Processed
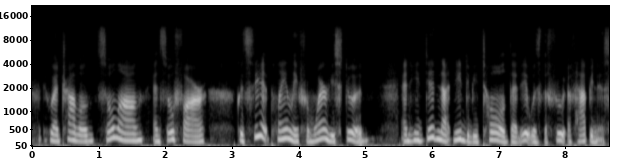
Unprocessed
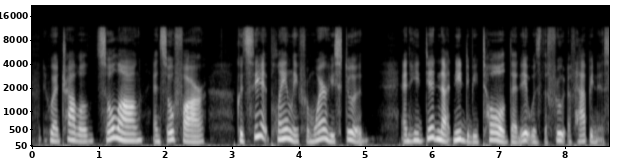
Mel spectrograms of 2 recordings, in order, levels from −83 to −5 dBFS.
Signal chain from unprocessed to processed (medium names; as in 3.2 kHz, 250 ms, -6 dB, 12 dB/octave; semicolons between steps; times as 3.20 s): FFT filter 490 Hz 0 dB, 950 Hz -17 dB, 1.5 kHz +11 dB, 2.7 kHz -19 dB; reverse; compression 5:1, threshold -26 dBFS, peak gain reduction 12 dB; reverse; trim +3 dB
